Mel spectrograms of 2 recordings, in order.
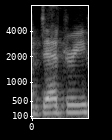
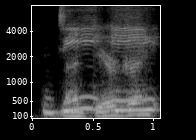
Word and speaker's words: Deidrey: Pray by Deidrey Francois. And she Deidrey? has Deirdre? No, it's Deidrey, I believe, and okay.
